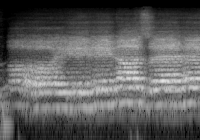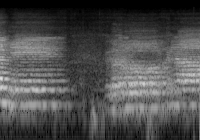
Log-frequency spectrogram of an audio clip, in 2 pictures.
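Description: A group of young theology students singing a slow hymn together, with long held notes. The singing stops briefly about four seconds in, then starts again.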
